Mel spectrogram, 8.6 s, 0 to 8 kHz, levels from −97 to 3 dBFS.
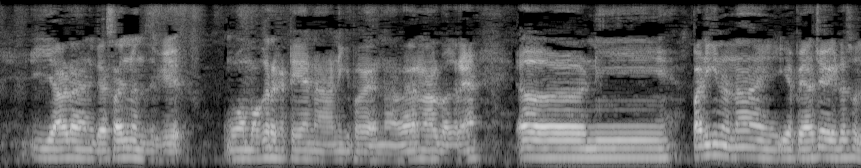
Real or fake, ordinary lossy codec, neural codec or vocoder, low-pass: real; none; none; 7.2 kHz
